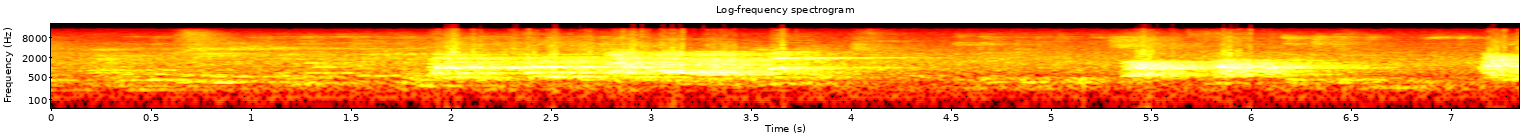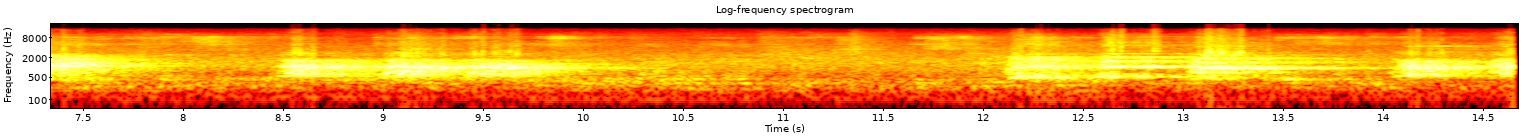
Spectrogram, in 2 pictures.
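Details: Dog barking on 24 September 2018, loud harsh barks coming in dense bursts a second or two long, separated by short pauses, with a steady background murmur.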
